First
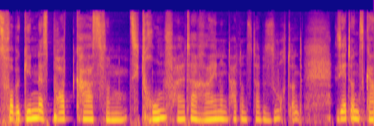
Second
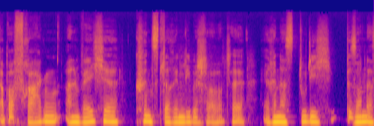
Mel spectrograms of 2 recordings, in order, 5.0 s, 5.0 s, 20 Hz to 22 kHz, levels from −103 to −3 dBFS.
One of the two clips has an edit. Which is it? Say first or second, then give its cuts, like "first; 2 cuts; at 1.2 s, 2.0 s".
first; 2 cuts; at 1.4 s, 1.7 s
